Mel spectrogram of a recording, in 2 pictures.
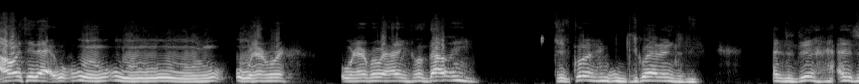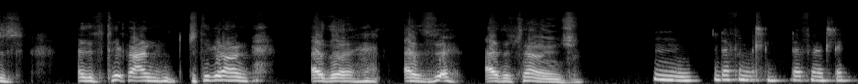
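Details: Adult man diagnosed with dystonia, a neurological disorder affecting mobility, as a child; speech in dystonia with word and phrase repetitions.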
